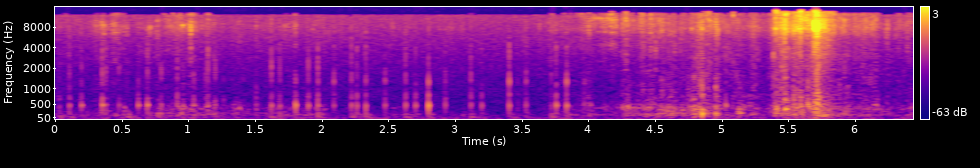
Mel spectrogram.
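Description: A small ribbed orange-and-cream ornamental pumpkin with a firm rind is held in the hands and tapped and scratched with long dark nails. Quick, irregular soft taps patter along with dull, low knocks. Scratchy rustling swells near the end.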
